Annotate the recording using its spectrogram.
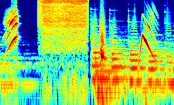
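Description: Spray-bottle sound effect: one hiss of about three-quarters of a second, between short rising cartoon squeaks, over light background music.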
